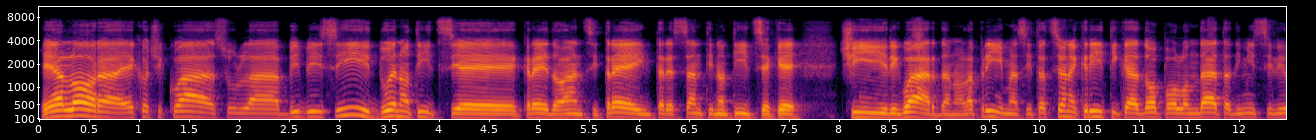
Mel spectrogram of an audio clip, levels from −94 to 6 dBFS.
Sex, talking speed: male, 115 wpm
